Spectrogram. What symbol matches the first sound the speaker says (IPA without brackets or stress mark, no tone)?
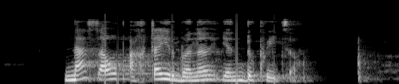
n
